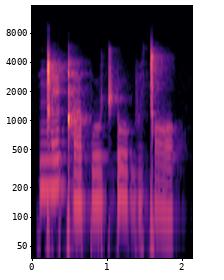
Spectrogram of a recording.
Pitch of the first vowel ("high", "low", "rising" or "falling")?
high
